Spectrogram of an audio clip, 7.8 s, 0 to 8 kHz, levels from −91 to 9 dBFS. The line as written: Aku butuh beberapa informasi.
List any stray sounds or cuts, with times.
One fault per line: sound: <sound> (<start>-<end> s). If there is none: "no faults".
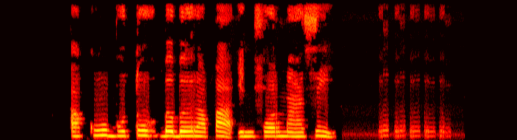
sound: laugh (5.7-6.8 s)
